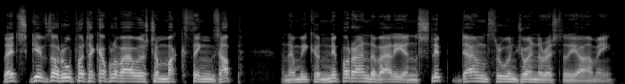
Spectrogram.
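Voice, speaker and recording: A man voicing a gruff, sarcastic old army sergeant who barks folksy orders in an audiobook. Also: medium pitch, quick pace, dry recording, clean studio sound, natural voice. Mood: brisk, sardonic. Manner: blustering, barking commands with folksy phrases.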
